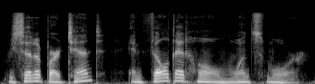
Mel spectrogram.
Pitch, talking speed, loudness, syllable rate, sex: 110 Hz, 210 wpm, -18 LUFS, 4.0 syllables/s, male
